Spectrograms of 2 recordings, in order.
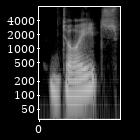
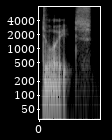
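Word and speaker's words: Deutch: Do Deutsch. Pronounced exactly like the word I don't know how to spell. Oh, okay. I was right. So, you pronounce it like D O Y T C. Zoe Deutsch.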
